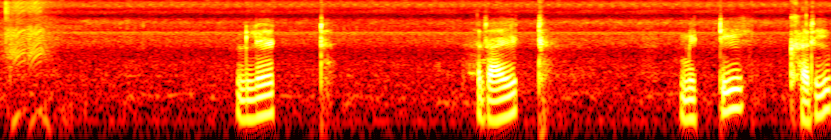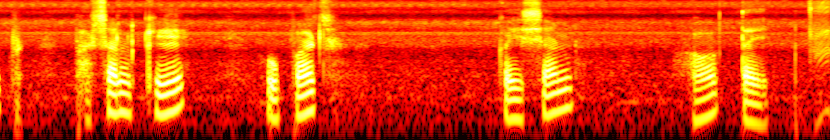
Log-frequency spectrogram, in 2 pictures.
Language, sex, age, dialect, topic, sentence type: Magahi, male, 25-30, Southern, agriculture, question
